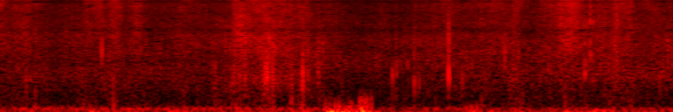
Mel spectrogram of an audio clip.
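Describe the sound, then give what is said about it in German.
Footsteps crunch along a narrow gravel path during a walk, a steady run of many rough, scuffing steps at moderate loudness, with one heavier step standing out near the middle. “Ah, ich laufe immer noch, ich laufe immer noch, ich laufe immer noch. So, meine Schuhe leiden.”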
